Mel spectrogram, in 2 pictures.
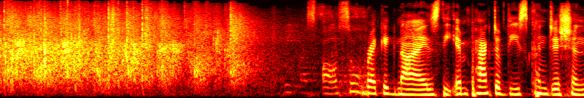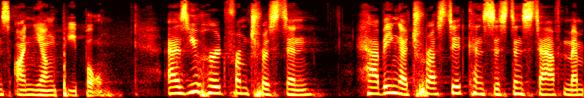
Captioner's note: applause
